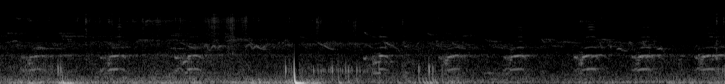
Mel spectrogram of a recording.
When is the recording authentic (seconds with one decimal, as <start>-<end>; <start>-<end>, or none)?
0.0-7.3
